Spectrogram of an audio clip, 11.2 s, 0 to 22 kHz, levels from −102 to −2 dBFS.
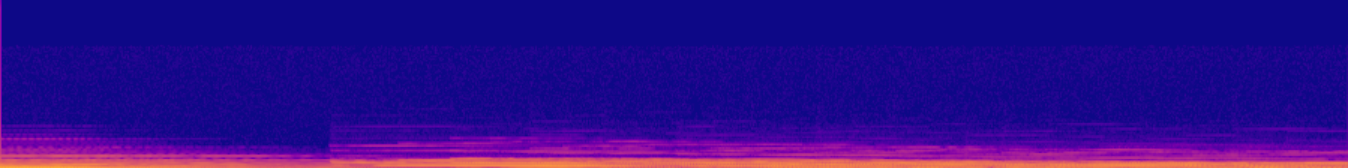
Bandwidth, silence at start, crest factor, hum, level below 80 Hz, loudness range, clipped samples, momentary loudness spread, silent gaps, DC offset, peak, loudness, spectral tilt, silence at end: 4.1 kHz; 0 s; 16 dB; none; -34 dBFS; 3 LU; under 0.1%; 12 LU; none; under 0.1%; -14 dBFS; -32 LUFS; -11.5 dB/octave; 0 s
